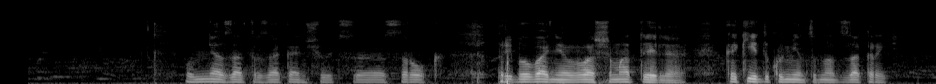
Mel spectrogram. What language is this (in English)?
Russian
